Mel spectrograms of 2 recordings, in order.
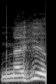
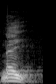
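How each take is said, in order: First: A clear h sound is said from the mouth. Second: The h is dropped and the vowel is nasalized. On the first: The speaker calls it wrong. "നമ്മൾ നഹി എന്ന് ഉച്ചരിക്കുന്നൊരു വാക്കുണ്ട്" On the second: The speaker calls it right. "മൂക്കുകൊണ്ടാണ് പറയേണ്ടത്"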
